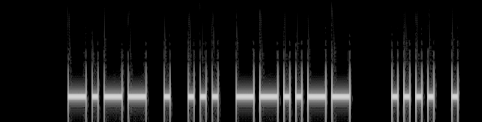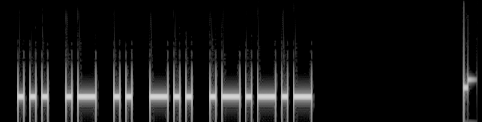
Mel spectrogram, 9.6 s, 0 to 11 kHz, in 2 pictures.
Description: Morse code, heard as a keyed tone, about 20 wpm, 700 Hz. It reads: YES, HE SAID.
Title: Sentences from Top 500 Words 20wpm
